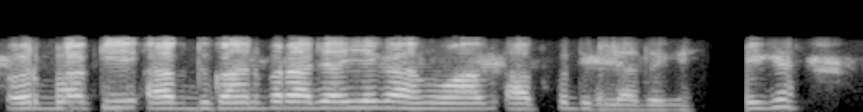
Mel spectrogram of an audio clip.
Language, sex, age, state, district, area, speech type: Urdu, male, 18-30, Uttar Pradesh, Saharanpur, urban, conversation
